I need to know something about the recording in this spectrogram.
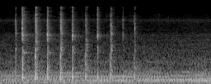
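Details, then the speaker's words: Starter motor removed and shaken during reconditioning before reuse, already disassembled: sharp, loose clacks about eight per second that then fade; it rattles because an internal part is missing. "Binaklas na ito. Kulang ang piyesa sa loob. Kumakalog."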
